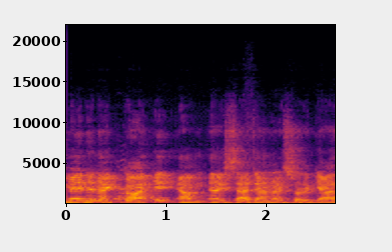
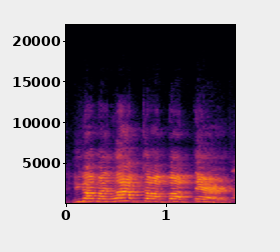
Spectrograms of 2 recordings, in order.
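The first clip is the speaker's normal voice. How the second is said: high mock yell up to a window; imitated yelling; 12 semitones higher, 5 dB louder than usual. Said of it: "So it's like someone's yelling".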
